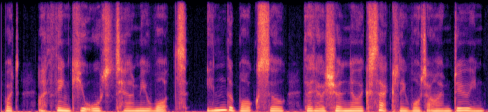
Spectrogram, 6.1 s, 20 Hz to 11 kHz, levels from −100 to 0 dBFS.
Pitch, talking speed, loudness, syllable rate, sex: 190 Hz, 215 wpm, -16 LUFS, 4.5 syllables/s, female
